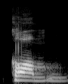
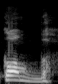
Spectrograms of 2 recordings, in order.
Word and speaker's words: comb: You pronounce it com without B. Hindi comb.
